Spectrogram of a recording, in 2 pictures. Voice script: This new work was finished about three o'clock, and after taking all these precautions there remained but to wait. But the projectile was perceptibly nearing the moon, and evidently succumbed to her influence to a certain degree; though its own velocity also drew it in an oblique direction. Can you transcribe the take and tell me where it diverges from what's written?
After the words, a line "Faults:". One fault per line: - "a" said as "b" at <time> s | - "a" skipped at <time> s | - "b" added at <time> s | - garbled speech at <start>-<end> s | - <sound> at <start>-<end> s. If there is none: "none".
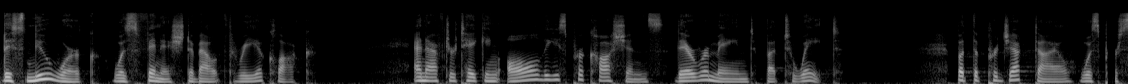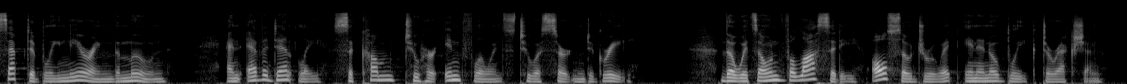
This new work was finished about three o'clock, and after taking all these precautions there remained but to wait. But the projectile was perceptibly nearing the moon, and evidently succumbed to her influence to a certain degree; though its own velocity also drew it in an oblique direction.
Faults:
- dropout at 11.1-11.2 s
